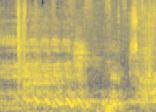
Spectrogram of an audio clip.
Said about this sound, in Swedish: Jag var på väg till dig, men din häst lät orolig, så jag skulle se vad det var med honom.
